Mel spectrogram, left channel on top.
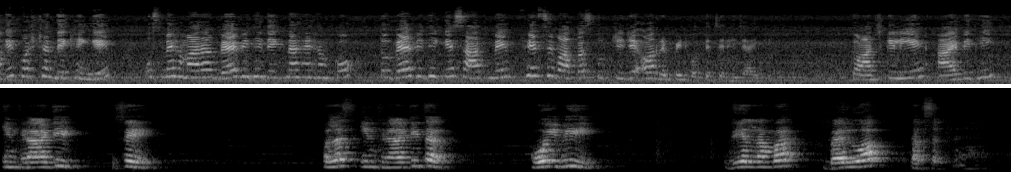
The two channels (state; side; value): different; both; correlation 0.00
